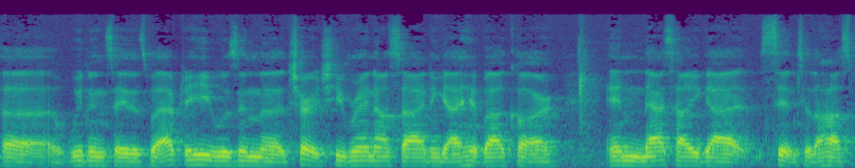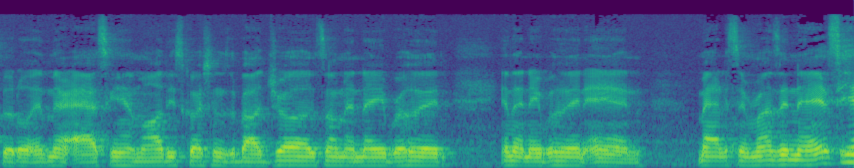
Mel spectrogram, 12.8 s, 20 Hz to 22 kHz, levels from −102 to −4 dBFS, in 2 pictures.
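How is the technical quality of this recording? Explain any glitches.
The technical quality of the recording is sound, with no glitches to explain.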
